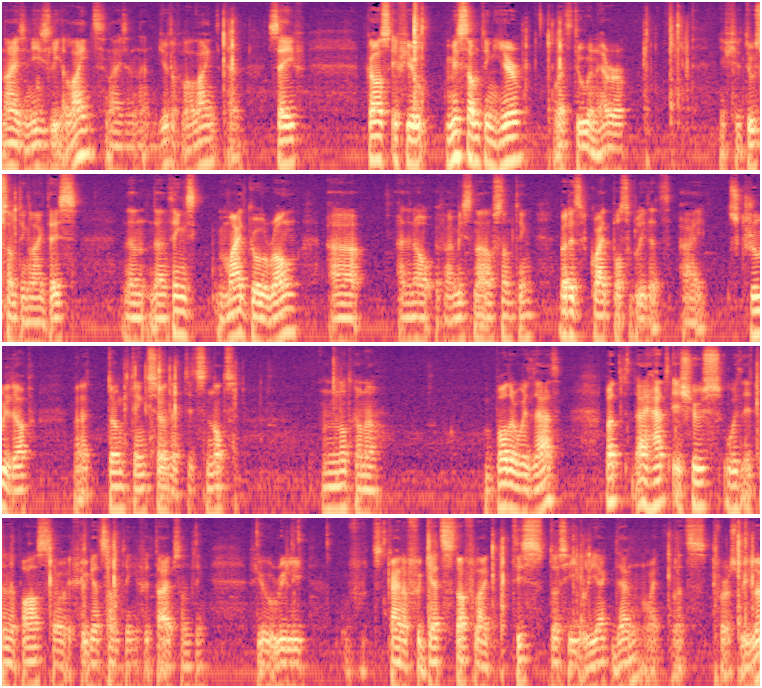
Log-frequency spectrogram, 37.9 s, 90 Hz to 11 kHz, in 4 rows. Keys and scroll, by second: 2.8 ctrl+s, 5.1 BackSpace, 6.8 ctrl+s, 8.3 ctrl+shift+BackSpace, 9.5 super+space, 20.8 ctrl+shift+BackSpace, 23.1 super+space, 28.4 ctrl+z, 29.7 ctrl+s, 33.7 BackSpace, 34.5 ctrl+s, 35.6 super+space, 36.7 Escape, 37.6 ctrl+shift+BackSpace.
